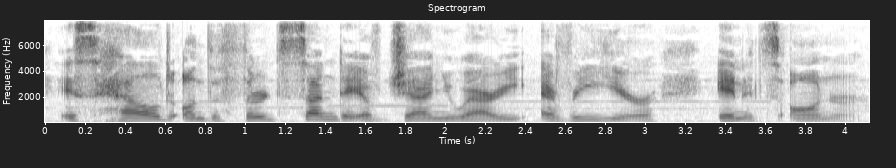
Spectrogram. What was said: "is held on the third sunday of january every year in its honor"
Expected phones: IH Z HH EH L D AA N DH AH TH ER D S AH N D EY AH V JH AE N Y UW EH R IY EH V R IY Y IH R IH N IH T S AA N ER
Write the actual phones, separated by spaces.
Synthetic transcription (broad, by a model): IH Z HH EH L D N DH AH TH ER D S AH N D EY AH V JH AE N Y UW EH R IY EH V R IY Y IH R IH N IH T S AA N ER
